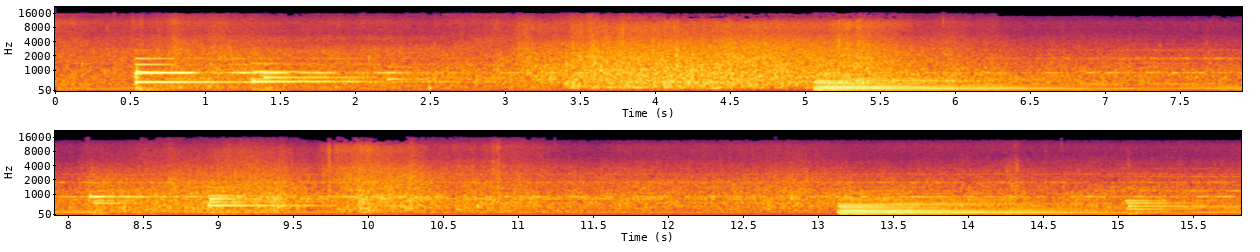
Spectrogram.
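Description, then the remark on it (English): Soft ocean waves swell and wash in a few slow surges, blended with calm, sustained synth tones that drift underneath. No one speaks. “Allow the sound of the waves to continue relaxing your whole body.”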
